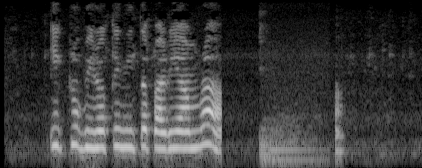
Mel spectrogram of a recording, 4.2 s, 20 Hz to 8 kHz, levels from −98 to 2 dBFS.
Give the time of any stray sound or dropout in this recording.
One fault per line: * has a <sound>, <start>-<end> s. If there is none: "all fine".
* has a thud, 2.6-3.3 s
